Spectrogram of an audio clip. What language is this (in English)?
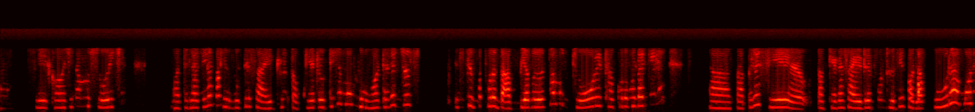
Odia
